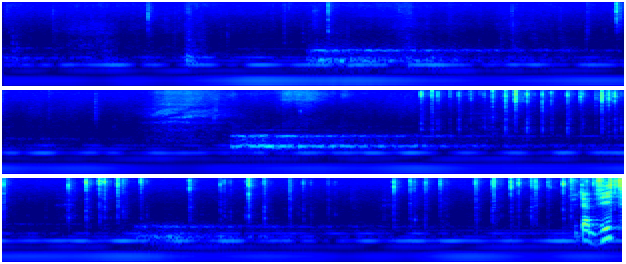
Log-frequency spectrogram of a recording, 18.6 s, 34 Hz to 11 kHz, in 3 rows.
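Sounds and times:
low steady hum: 0.0s - 18.6s
typing on a computer keyboard: 10.4s - 18.6s
speech: 18.2s - 18.6s.

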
